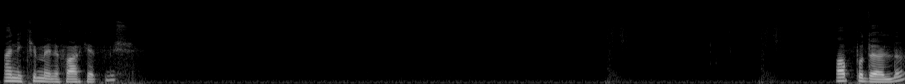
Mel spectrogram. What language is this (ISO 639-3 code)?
tur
